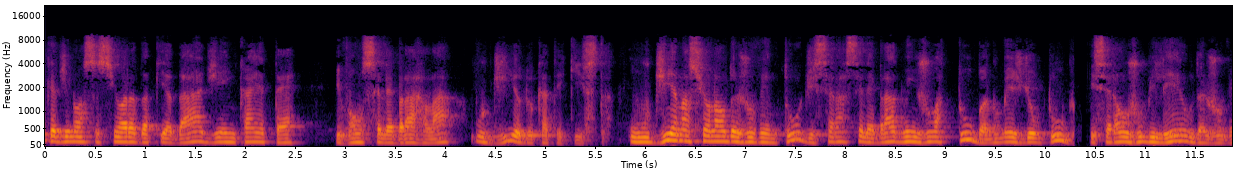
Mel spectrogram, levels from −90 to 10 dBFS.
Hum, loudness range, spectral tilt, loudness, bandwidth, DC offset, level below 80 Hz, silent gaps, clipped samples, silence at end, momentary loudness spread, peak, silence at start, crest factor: none; 3 LU; -6.5 dB/octave; -22 LUFS; 9.4 kHz; under 0.1%; -58 dBFS; none; under 0.1%; 0 s; 10 LU; -4 dBFS; 0 s; 16 dB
